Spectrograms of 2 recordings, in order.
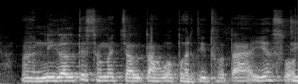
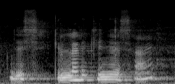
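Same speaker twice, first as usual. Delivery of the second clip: much higher, softer, thin demo voice; thin girlish voice; 7 semitones higher, 4 dB quieter than usual. Shown as a demonstration. Teacher shows students a thin, high girl-like voice. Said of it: "धीरे-धीरे अगर पतला कर रहे हैं तो पतला हो जाएगा".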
